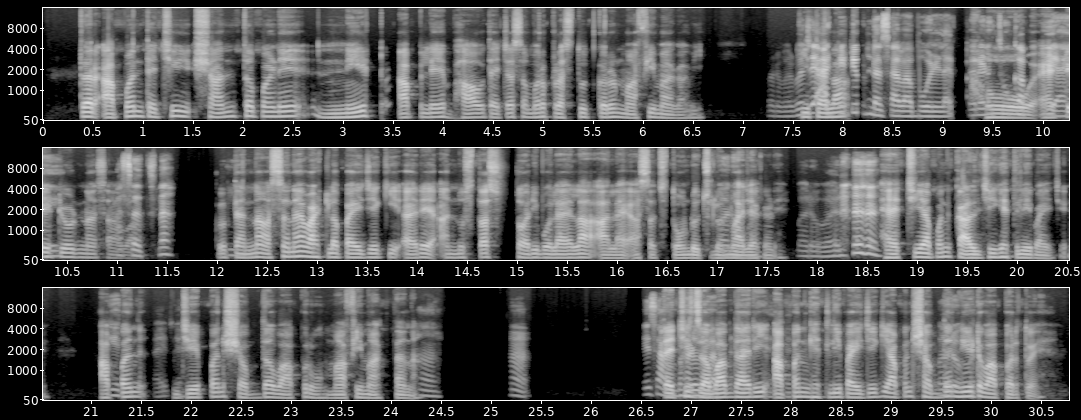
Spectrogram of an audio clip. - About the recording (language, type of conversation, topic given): Marathi, podcast, एखाद्या मोठ्या वादानंतर तुम्ही माफी कशी मागाल?
- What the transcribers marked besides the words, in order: other background noise; tapping; in English: "ॲटिट्यूड"; in English: "ॲटिट्यूड"; chuckle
